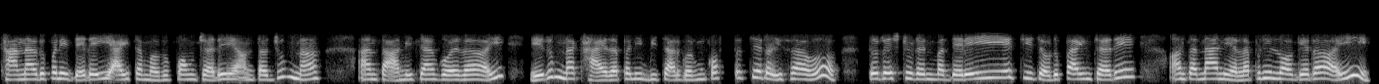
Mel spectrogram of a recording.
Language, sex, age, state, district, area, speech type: Nepali, female, 45-60, West Bengal, Jalpaiguri, rural, conversation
